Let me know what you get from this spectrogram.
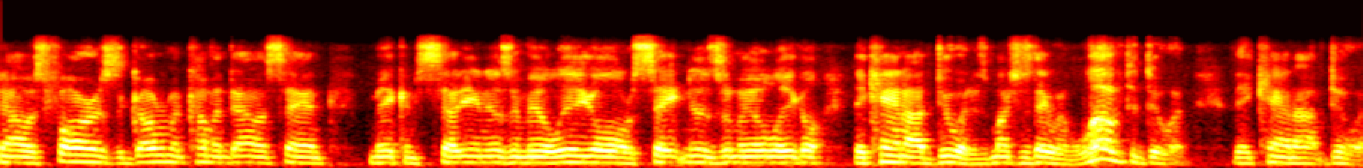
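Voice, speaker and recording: Speaking fairly quickly with fairly even intonation, a man uses a fairly high pitch in a plain, everyday voice. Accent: American. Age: 60s. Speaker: former occult order member, veteran. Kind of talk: interview.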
